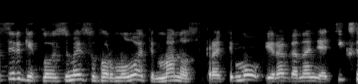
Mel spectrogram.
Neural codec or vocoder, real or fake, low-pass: none; real; 7.2 kHz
